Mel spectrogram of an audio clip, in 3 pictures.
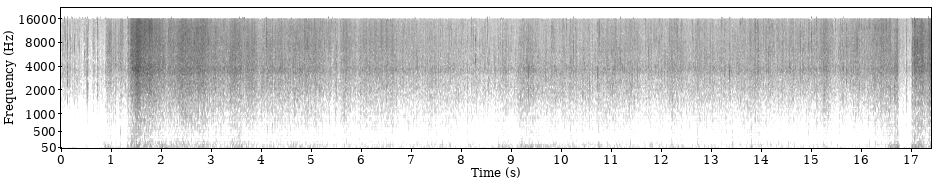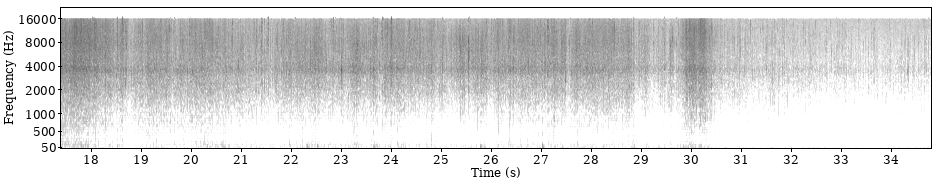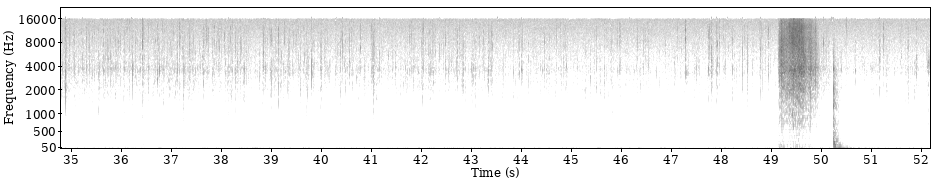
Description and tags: Fire Two
Fire sounds including sounds of roaring flame and crackling. Recorded on a Rode mic and Zoom H4N Pro.
crackling, burning, flame, burn, crackle, fire, flames, fireplace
